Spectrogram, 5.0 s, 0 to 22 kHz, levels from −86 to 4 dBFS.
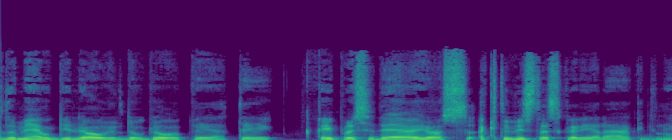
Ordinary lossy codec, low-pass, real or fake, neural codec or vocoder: MP3, 64 kbps; 14.4 kHz; fake; codec, 44.1 kHz, 2.6 kbps, SNAC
